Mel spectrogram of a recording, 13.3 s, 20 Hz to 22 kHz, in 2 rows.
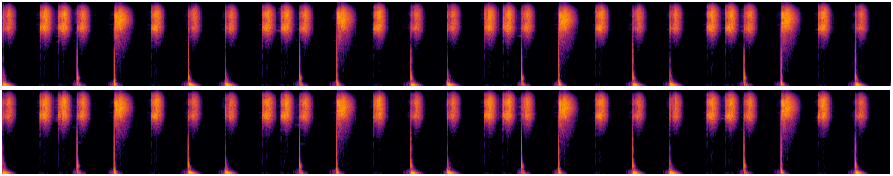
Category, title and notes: Instrument samples > Percussion
72 Welson Loop 01
Loops and one-shots made using Welson Super-Matic Drum Machine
